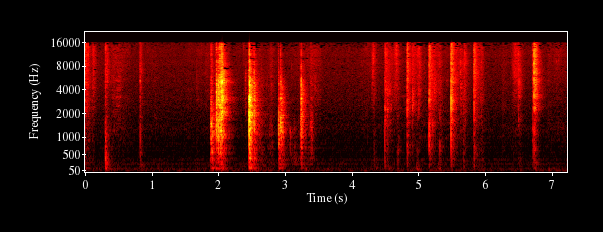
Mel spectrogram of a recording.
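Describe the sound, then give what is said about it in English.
Oracle cards are handled and drawn from a deck before a tarot reading. A scattered series of sharp taps, snaps and flicks comes in irregular clusters over otherwise quiet, with no talking. “So I'm going to go ahead and pull some Gateway Oracle cards before I get on with the tarot.”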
